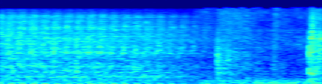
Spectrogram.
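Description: A motor scooter's small engine running with a rapid, even pulse as it passes close by, over street noise.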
